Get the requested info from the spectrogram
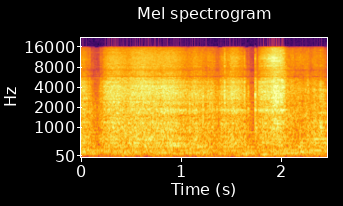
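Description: Balsa wood rubbing against balsa: a model airplane's wing being shifted against the fuselage, a steady dry scrape with a brief louder scrape near the end.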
